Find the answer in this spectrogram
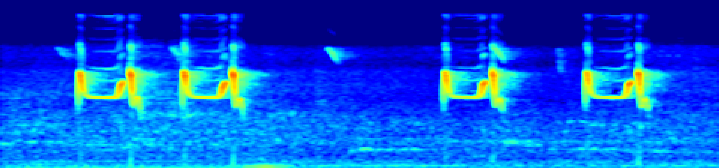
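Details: Ashy prinia (prenjak merah) in a garden setting, four crisp, high, doubled phrases with a dipping, U-shaped sweep, two close together, then a pause and two more, with a brief faint note between and little background noise.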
